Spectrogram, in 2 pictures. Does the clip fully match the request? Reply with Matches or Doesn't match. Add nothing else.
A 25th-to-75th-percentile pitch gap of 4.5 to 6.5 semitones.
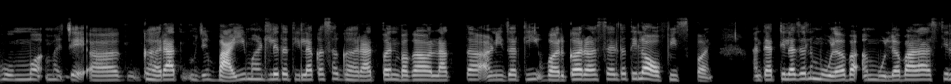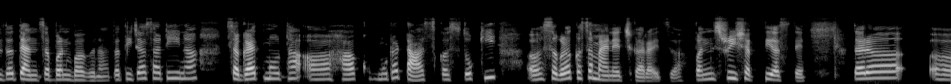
Doesn't match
